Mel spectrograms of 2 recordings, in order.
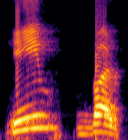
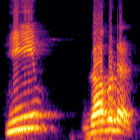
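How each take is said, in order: First: The middle syllable is left out. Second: The middle syllable is fully pronounced. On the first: "गौ का बीच में क्या करेंगे silent" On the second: "उच्चारण फिर से करिए"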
